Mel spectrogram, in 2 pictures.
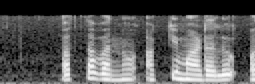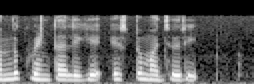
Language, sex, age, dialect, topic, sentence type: Kannada, female, 18-24, Coastal/Dakshin, agriculture, question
